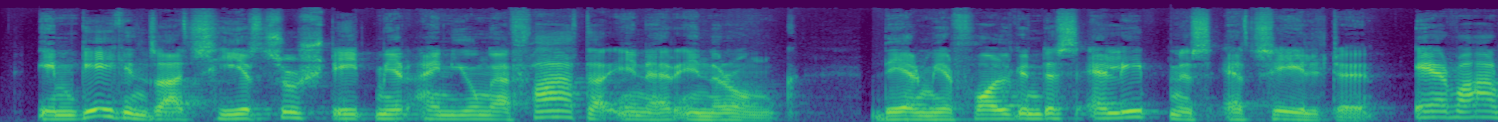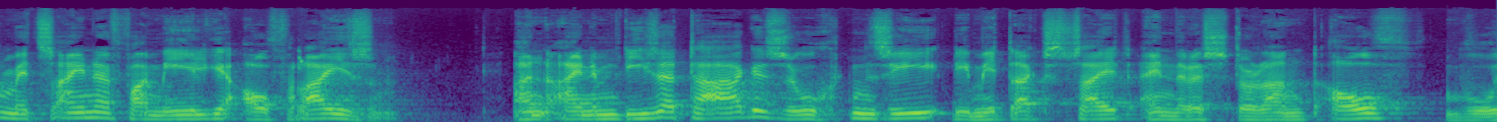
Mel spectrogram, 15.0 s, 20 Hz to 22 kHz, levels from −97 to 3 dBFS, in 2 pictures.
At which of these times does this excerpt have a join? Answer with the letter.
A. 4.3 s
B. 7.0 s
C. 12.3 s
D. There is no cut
C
